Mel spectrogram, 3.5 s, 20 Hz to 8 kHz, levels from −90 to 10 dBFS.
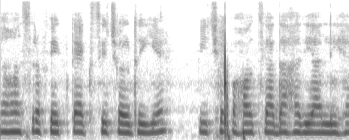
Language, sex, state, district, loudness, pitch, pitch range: Hindi, female, Rajasthan, Bikaner, -29 LUFS, 195 Hz, 190-200 Hz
